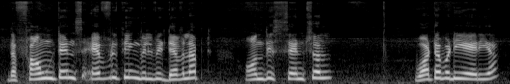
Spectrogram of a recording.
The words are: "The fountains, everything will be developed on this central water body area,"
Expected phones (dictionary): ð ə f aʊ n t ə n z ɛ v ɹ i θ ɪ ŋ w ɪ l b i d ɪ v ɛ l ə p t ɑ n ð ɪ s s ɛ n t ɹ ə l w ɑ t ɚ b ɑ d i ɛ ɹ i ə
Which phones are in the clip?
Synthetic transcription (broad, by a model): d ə f aʊ n t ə n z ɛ v ɹ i t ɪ ŋ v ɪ l b i d ɪ v ɛ l ə p t ɑ n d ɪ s s ɛ n t ɹ ə l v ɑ t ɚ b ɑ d i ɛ ɹ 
